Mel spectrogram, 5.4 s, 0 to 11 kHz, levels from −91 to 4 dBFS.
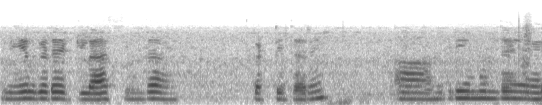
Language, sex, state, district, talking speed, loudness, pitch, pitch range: Kannada, female, Karnataka, Mysore, 90 wpm, -30 LUFS, 210 Hz, 200-215 Hz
